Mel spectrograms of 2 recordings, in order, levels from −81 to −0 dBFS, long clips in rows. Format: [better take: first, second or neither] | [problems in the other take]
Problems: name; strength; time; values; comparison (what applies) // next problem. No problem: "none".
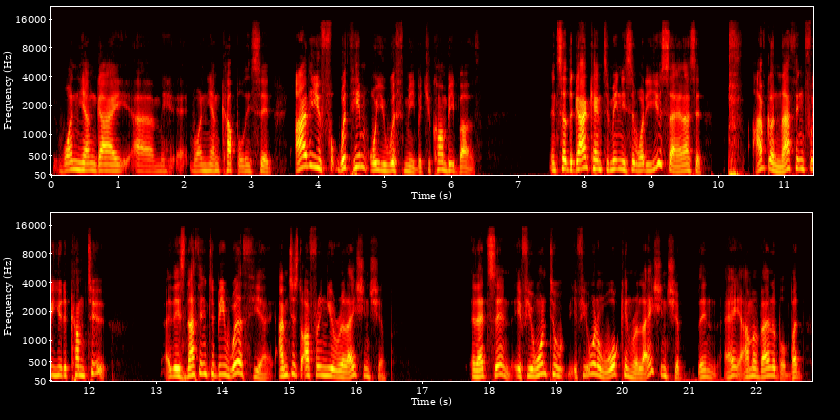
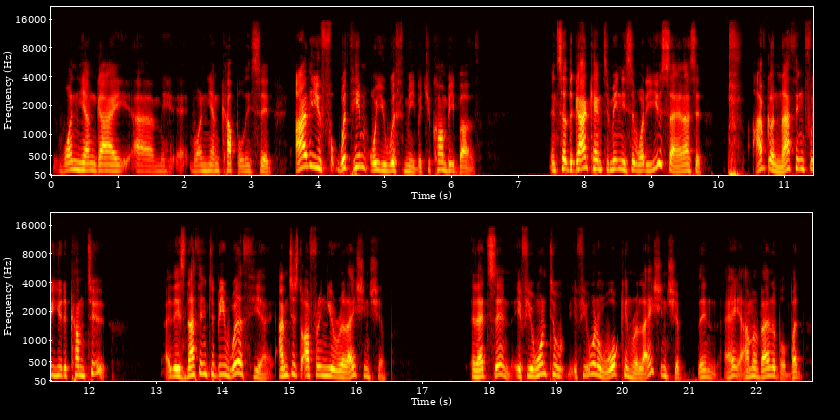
neither | none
